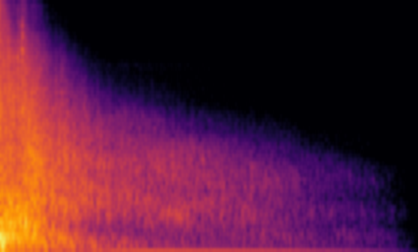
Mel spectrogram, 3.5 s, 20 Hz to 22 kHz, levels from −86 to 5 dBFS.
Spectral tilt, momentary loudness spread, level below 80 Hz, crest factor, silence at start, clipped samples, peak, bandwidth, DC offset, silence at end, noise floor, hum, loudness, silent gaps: -4 dB/octave; 26 LU; -34 dBFS; 16 dB; 0 s; 0.8%; 0 dBFS; over 20 kHz; under 0.1%; 1.9 s; -60 dBFS; none; -12 LUFS; none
